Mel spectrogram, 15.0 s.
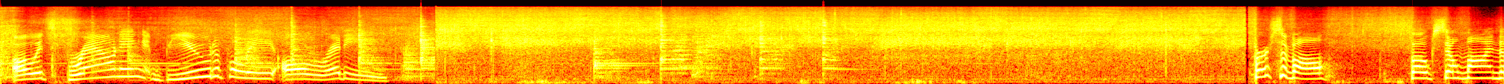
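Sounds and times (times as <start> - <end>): pork fat sizzling on a griddle: 0.0 - 15.0
metal spatula scraping a griddle: 1.2 - 9.1.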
